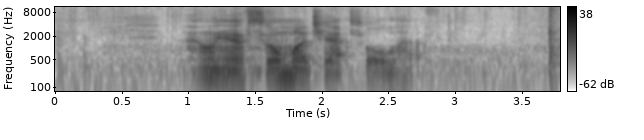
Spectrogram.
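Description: A man speaks softly and closely.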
